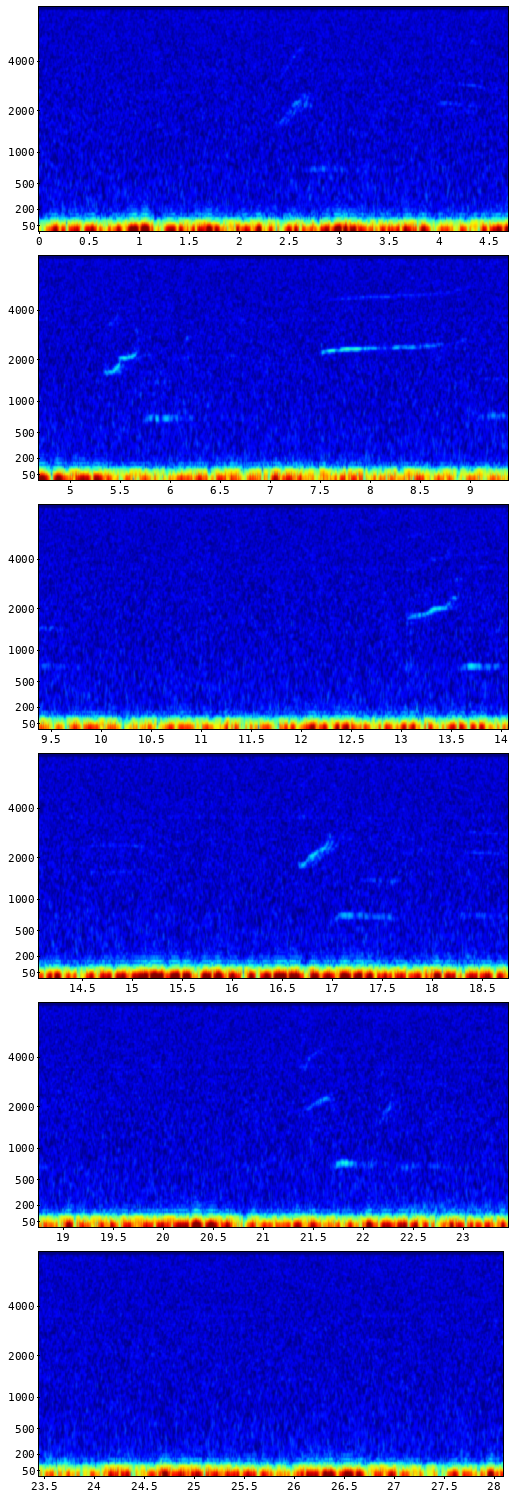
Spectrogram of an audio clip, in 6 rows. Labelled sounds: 2.3	2.8	killer whale, Bigg's (transient), 1.6 to 2.6 kHz
4.0	4.5	killer whale, Bigg's (transient), 2.2 to 3.0 kHz
5.3	5.7	killer whale, Bigg's (transient), 1.6 to 2.4 kHz
7.5	8.8	killer whale, Bigg's (transient), 2.1 to 4.9 kHz
9.5	9.8	killer whale, Bigg's (transient), 4.8 to 5.1 kHz
13.1	13.6	killer whale, Bigg's (transient), 1.7 to 2.4 kHz
16.6	17.1	killer whale, Bigg's (transient), 1.7 to 2.6 kHz
21.4	21.7	killer whale, Bigg's (transient), 1.9 to 2.4 kHz

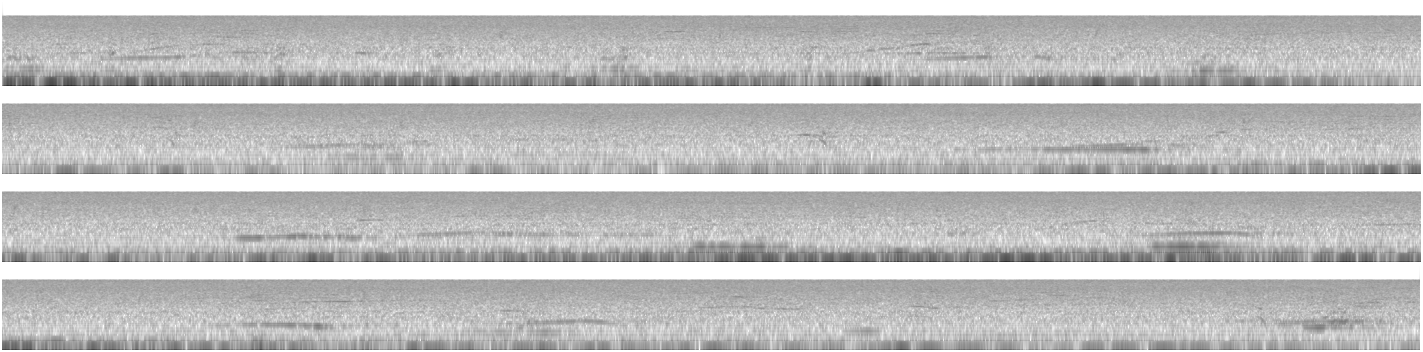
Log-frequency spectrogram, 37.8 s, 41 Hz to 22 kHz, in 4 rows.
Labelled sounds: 6.1	6.4	humpback whale, 2.4 to 2.6 kHz
30.4	30.7	humpback whale, 1.4 to 1.6 kHz
33.0	33.4	humpback whale, 0.93 to 1.1 kHz

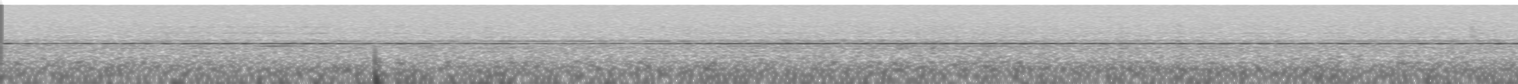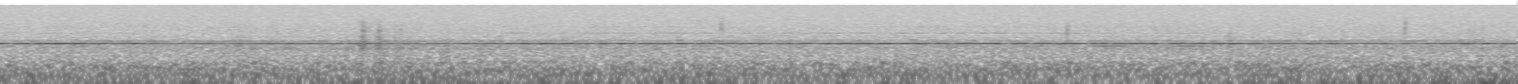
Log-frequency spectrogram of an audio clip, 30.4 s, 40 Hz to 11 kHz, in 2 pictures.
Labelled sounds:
20.2	20.5	vessel noise, 1.1 to 1.2 kHz

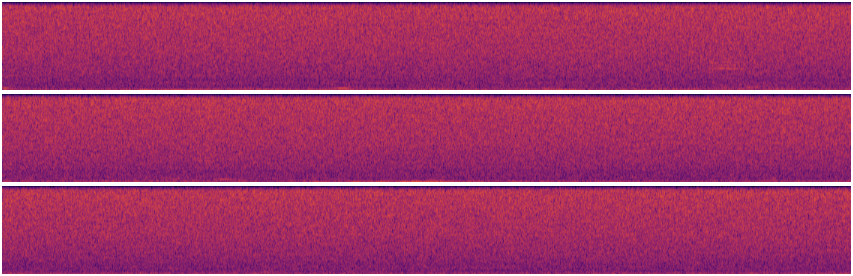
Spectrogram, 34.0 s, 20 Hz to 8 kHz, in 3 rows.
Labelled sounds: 9.5	9.8	humpback whale, 1.9 to 2.0 kHz

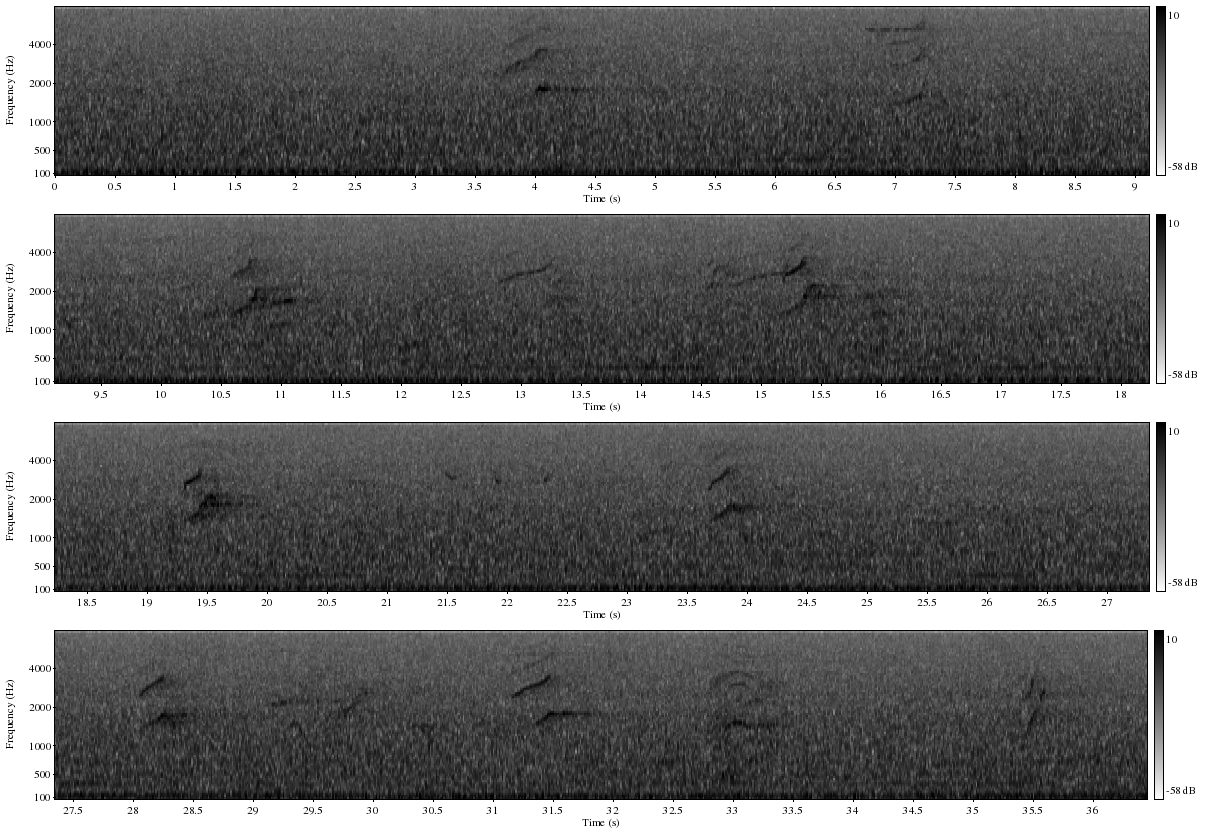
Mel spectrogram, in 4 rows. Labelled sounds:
3.7	4.3	killer whale, 1.7 to 5.3 kHz
10.5	11.2	killer whale, 1.1 to 3.5 kHz
12.8	13.4	killer whale, 2.2 to 3.7 kHz
14.9	15.7	killer whale, 1.4 to 5.4 kHz
19.2	19.8	killer whale, 1.4 to 3.4 kHz
31.1	31.7	killer whale, 1.5 to 5.3 kHz

